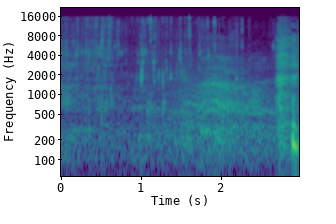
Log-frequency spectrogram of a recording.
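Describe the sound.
Pond water is poured steadily into a container of water, a continuous splashing gurgle whose pitch rises as it fills, with a brief voice breaking in at the very end.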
